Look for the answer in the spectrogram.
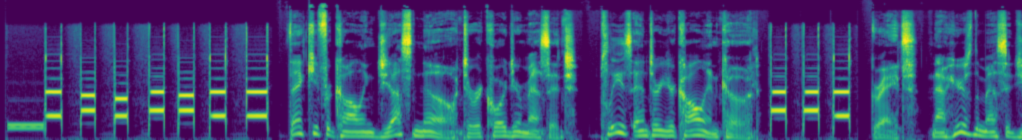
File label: Phone Hold IVR Male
